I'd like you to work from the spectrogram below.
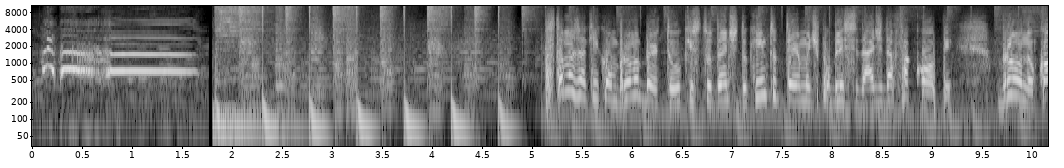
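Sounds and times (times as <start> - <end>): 
rooster crowing: 0.0 - 1.8
upbeat music with punchy regular drum hits: 1.8 - 10.1
speech: 5.4 - 10.1.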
